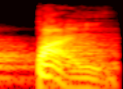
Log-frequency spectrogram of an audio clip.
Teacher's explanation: Ele é decrescente quando vem primeiro a vogal e depois a semivogal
